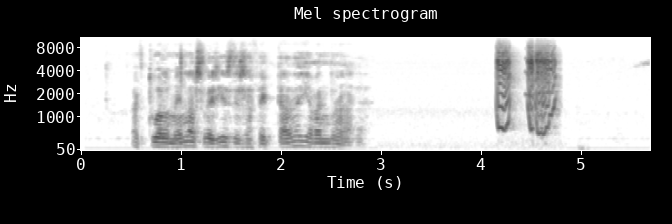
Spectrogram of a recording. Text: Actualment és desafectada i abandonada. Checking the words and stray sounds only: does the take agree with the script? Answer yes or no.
no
